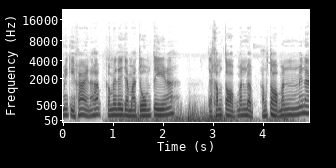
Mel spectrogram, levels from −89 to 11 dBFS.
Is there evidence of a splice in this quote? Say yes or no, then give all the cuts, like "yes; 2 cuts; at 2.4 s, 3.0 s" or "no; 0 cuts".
yes; 1 cut; at 3.9 s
